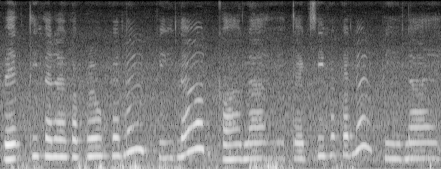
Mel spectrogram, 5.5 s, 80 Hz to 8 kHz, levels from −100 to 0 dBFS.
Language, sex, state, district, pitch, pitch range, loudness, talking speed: Hindi, female, Rajasthan, Bikaner, 295 Hz, 265-325 Hz, -16 LUFS, 165 wpm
